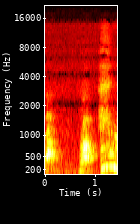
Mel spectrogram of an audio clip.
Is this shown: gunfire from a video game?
no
